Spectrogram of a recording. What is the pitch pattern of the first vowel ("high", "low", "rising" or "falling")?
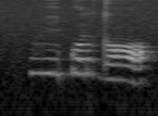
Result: high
